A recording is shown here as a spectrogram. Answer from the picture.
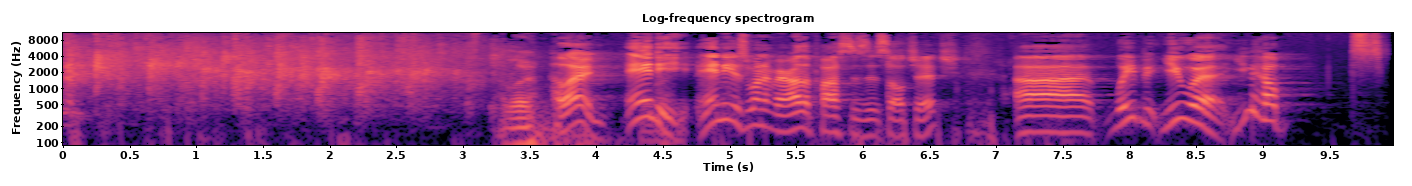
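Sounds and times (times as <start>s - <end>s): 
audience clapping: 0.0s - 3.4s
speech: 3.4s - 9.9s.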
